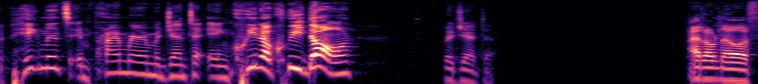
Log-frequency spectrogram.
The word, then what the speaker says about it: quinacridone: Is that Is that how it's pronounced? Quinacridone. Oh, it's quinacridone.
